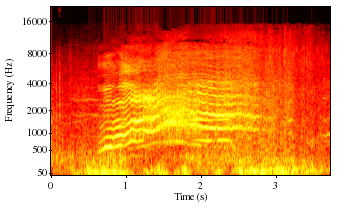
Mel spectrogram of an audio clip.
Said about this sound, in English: It is so amazing because it just, you know, this screech, you know, from this, you know, serious newscaster kind of guy or whatever.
